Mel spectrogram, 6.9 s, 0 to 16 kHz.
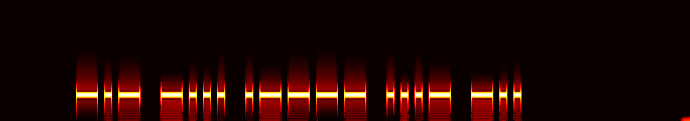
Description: Morse code, heard as a keyed tone, about 20 wpm, 700 Hz. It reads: KB1VD
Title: Speed Racing - USA 2x2 Call Signs 17wpm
